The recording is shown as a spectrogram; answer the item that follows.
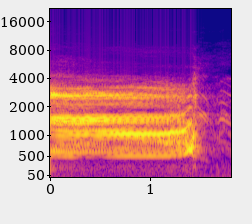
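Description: A voice mimics a woman screaming in labour inside an elevator, giving one loud, sustained, strained wail that holds steady and then breaks off abruptly near the end.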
